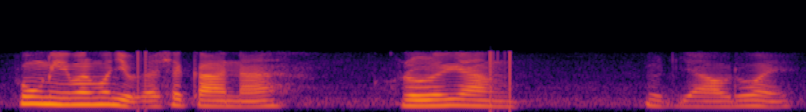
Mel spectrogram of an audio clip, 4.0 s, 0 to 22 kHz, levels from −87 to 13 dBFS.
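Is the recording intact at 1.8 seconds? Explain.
Yes, the audio is intact at 1.8 seconds, with the speech coming through the G.711 telephone line band cleanly and no fault at that moment.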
